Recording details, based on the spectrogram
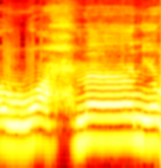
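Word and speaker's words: الرحمن: हमदुलिल्ला ि आलमीन अ रहमान रहीम र के ऊपर जबर है र को यहां पर मोटा पढ़ेंगे और र के साथ हा को मिलाएंगे और हा को हलक से निकालकर अच्छे से पढ़ेंगे फिर नून को र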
